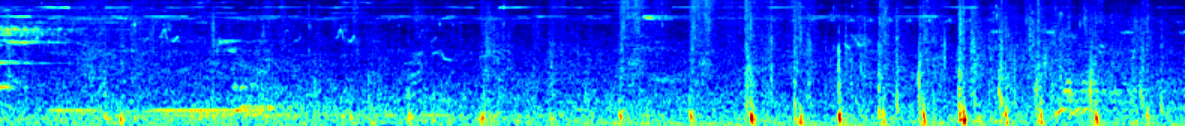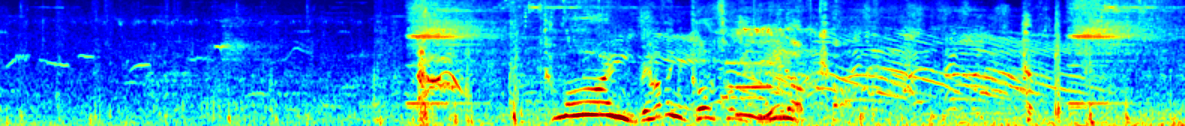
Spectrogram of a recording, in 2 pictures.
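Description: Footsteps crunch on gravel and cobbles.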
